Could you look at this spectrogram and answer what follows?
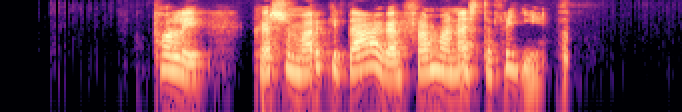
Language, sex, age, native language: Icelandic, female, 40-49, German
